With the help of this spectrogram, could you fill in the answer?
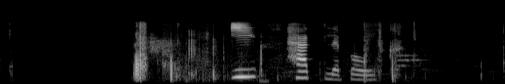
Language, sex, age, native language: Icelandic, female, 9, Icelandic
